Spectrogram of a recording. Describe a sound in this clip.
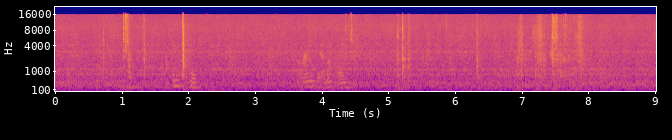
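Crab shells click and clatter against a plastic tub as hands move them.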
